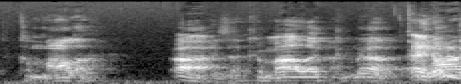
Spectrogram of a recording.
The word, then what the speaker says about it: Kamala: just got that new kamala harris am i pronouncing her name right kamala ah is that kamala don't disrespect okay i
